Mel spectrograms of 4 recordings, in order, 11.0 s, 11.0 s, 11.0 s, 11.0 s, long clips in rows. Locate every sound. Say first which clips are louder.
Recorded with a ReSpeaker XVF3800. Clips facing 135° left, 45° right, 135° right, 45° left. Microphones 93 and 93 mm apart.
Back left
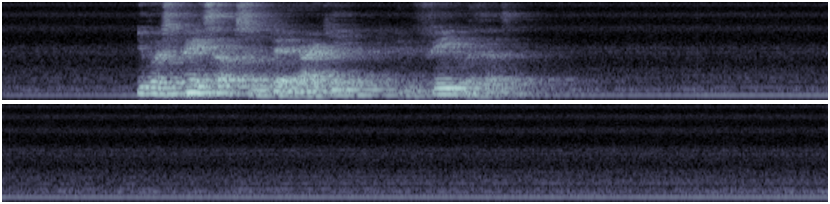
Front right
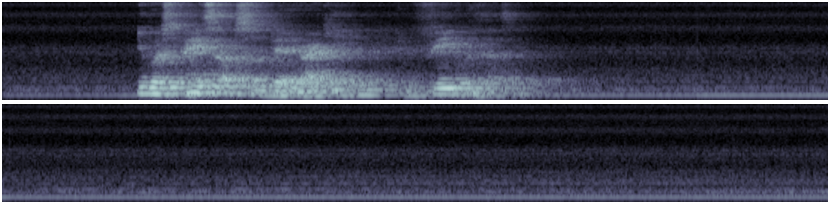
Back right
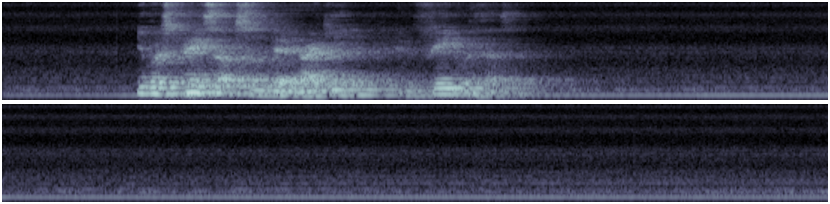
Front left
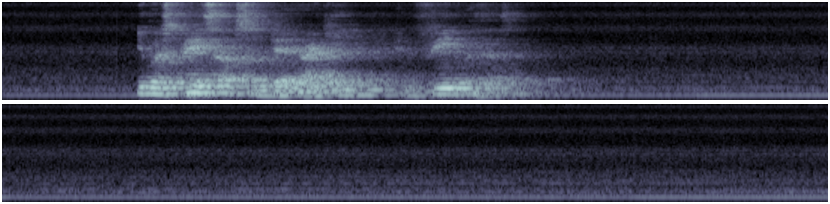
0.9 s a man speaking: front right 1 dB, even; 155° left, 1.3 m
